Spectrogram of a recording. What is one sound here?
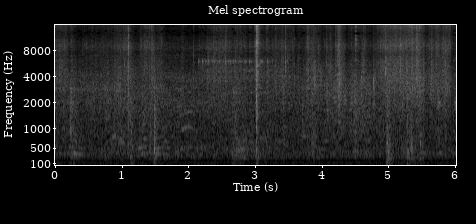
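A plastic strap rattles and snaps against a cardboard box.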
